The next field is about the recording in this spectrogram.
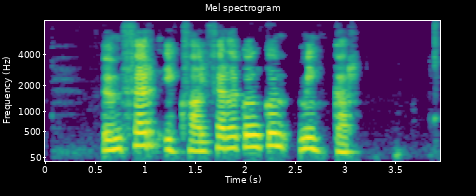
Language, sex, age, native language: Icelandic, female, 50-59, Icelandic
